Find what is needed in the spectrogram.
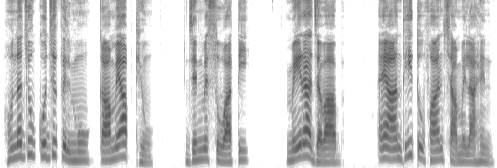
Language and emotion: Sindhi, neutral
